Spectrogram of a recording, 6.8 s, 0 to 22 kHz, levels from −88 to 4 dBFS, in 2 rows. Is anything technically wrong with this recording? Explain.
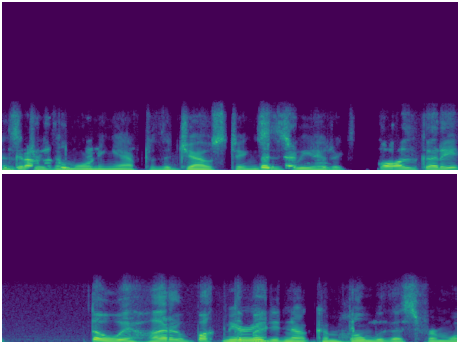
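Yes, two problems. Speech suppressed in double talk: from 0.00 to 1.26 s, 1.93 to 3.00 s, and 5.40 s to the end, the voice dips by up to about 40 dB. This is likely the echo canceller ducking everything while both sides talk. Echo leak: at 0.47–0.52 s and 1.33–1.39 s, faint scraps of the voice return about 267 ms late. That's likely speaker audio slipping past the far end's canceller, very quiet first, then somewhat louder.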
